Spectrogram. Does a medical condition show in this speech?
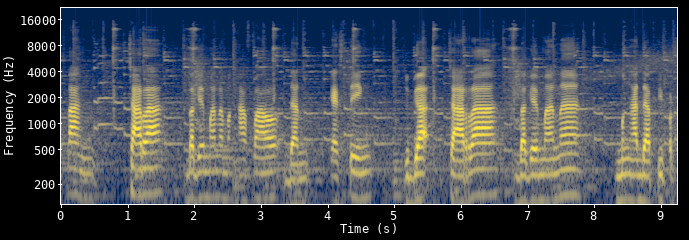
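No.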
